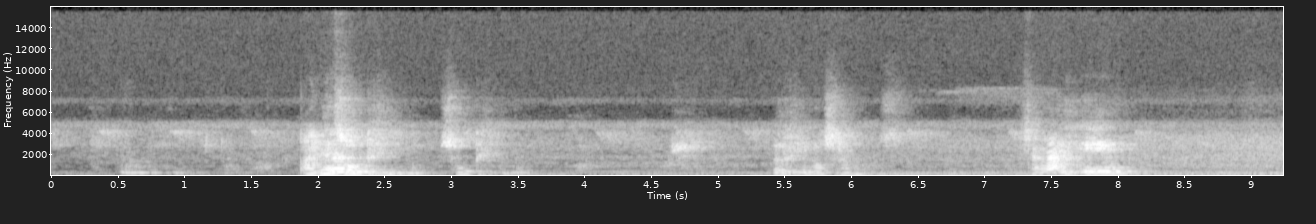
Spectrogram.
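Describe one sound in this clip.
An elderly woman speaks in short bursts, close by.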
